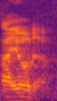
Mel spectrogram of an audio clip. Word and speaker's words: iota: How this actually is in the Greek alphabet, it's pronounced iota, which, if anyone remembers, it's like I don't give an iota about that.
